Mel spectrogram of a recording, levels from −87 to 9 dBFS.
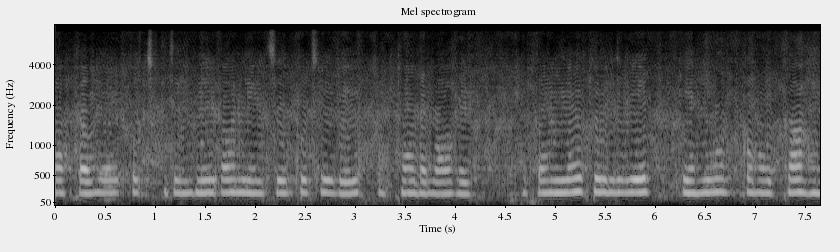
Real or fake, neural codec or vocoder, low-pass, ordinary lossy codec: fake; codec, 16 kHz, 2 kbps, FreqCodec, smaller model; 7.2 kHz; none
